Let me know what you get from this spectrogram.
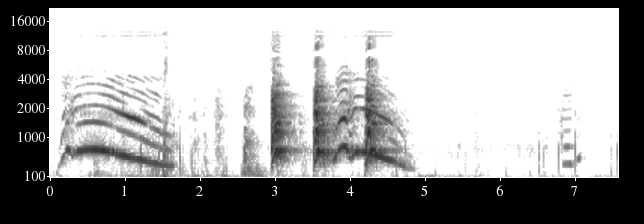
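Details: Boston Terrier and Keeshond, two pet dogs, excited after hearing exciting news: a long drawn, falling howl-like whine, followed by three shorter wavering yelping cries in quick succession, then quiet with faint small squeaks.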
